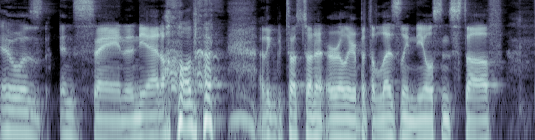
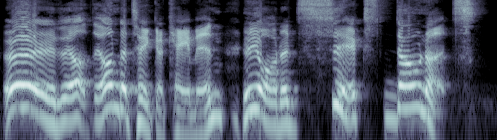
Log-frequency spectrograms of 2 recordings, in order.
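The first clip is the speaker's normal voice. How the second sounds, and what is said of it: Imitates another person's voice. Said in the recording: “that's actually really good impression ... that's exactly what that guy sounded like”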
